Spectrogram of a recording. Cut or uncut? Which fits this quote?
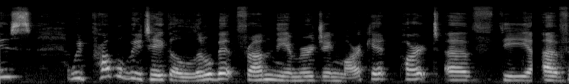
uncut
